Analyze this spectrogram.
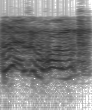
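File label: Hungarian aircraft destroyed mood high, speech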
